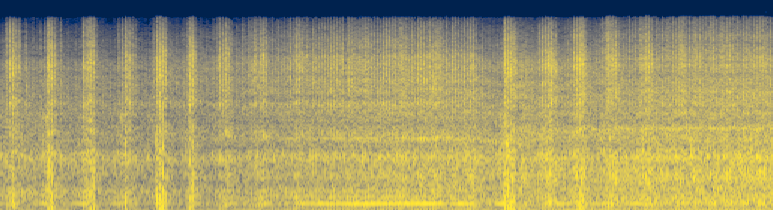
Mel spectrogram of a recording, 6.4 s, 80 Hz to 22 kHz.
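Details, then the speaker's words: Reassembled 8.3 Cummins (previously threw a rod) for a Case IH 2366 combine, first start bolted to engine stands: several cranking puffs, then it catches and settles into an even diesel idle. It is firing on all cylinders. "all right oppressor make starts firing on all cylinders that sounds pretty good it's firing on all cylinders yep"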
